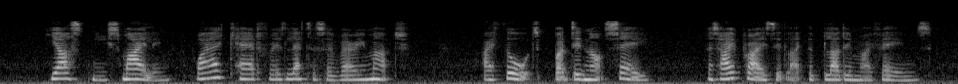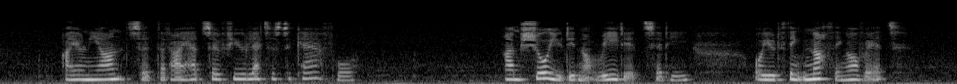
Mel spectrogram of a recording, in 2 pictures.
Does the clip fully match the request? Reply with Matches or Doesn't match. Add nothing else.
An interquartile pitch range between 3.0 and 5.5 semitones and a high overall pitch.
Doesn't match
